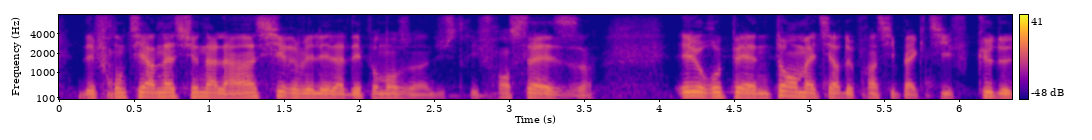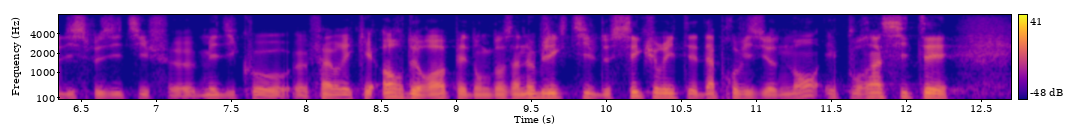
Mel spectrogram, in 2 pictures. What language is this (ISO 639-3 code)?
fra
